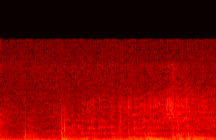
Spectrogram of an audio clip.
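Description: Steady hiss and a low mains hum from an old videotape recording, with a sharp click at the start and a few faint scuffs and knocks of performers moving on a stage floor.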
